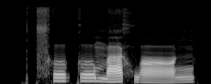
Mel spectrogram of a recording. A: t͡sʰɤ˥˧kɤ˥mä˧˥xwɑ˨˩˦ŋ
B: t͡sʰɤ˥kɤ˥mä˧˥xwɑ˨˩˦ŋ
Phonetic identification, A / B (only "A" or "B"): B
